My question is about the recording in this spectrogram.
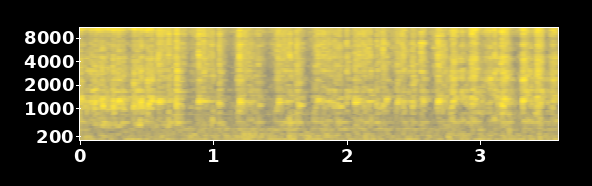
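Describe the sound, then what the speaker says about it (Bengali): A milk mixture is stirred nonstop in a pan to cool it, giving close, rhythmic scraping and swishing strokes that rise and fall in quick succession with no talking. "অনবরত নেড়ে চেড়ে আমি একদম এটাকে ঠান্ডা করে নেবো"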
